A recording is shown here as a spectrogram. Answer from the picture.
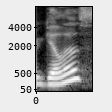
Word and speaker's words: Gillis: I'd like to ask is it Professor Gillis is that how your name is pronounced yes yes it is okay so isn't it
